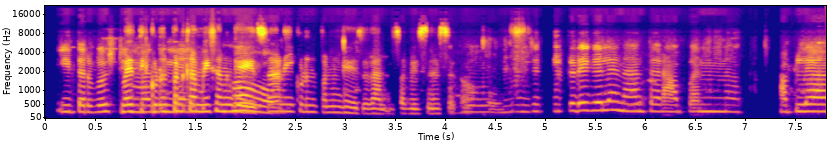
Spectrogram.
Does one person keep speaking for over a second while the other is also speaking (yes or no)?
yes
